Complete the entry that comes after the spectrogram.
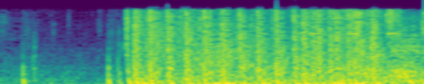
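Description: Dense, continuous rapid gunfire erupts after a couple of isolated shots in a competitive video game match, loud and sustained with no talk over it.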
